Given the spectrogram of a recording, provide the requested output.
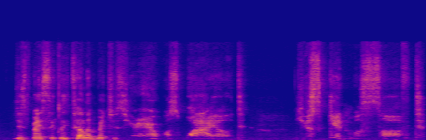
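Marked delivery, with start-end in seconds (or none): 1.3-4.3 mock sultry ASMR voice, quieter. Imitating storytellers on a download app: imitating a sexy ASMR voice. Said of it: "in their A S M R voices and talking real sexy".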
